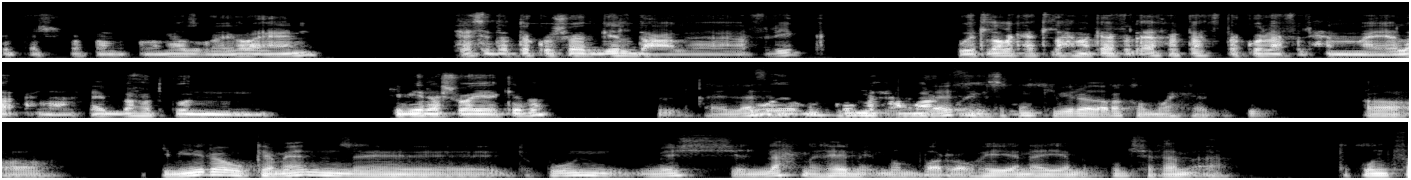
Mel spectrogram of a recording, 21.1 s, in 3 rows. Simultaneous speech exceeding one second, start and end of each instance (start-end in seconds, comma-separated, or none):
10.8-12.1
